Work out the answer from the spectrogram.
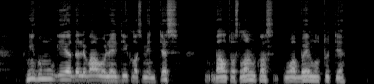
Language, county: Lithuanian, Vilnius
